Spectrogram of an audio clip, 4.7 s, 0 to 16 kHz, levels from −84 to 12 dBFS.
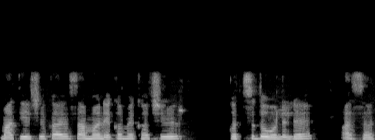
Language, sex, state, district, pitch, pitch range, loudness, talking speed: Konkani, female, Goa, North and South Goa, 220 Hz, 210-230 Hz, -17 LUFS, 90 wpm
